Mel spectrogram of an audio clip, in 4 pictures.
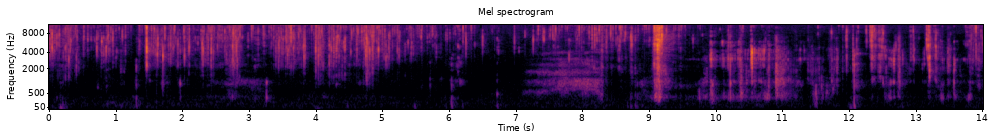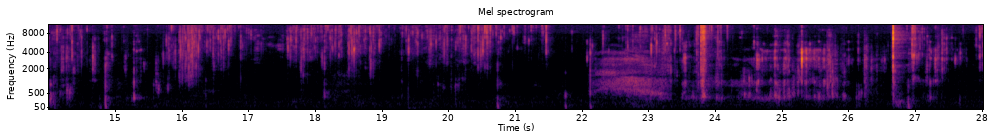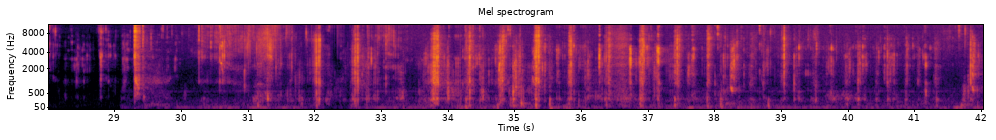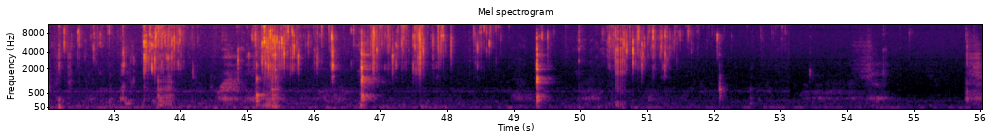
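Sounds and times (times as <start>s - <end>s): wet chewing and crunching: 0.0s - 21.9s, 23.2s - 53.2s.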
